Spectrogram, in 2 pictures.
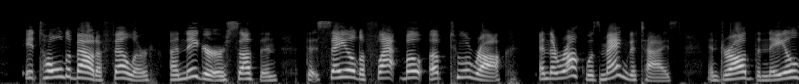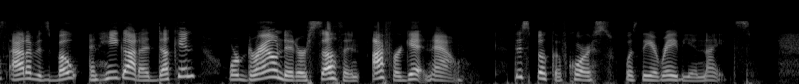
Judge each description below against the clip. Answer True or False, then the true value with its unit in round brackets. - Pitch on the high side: True (230 Hz)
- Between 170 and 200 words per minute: True (190 wpm)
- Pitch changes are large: True (6.7 semitones)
